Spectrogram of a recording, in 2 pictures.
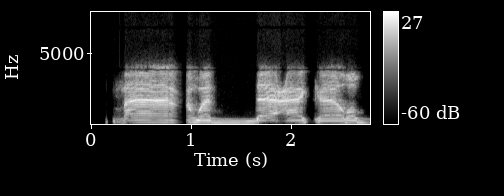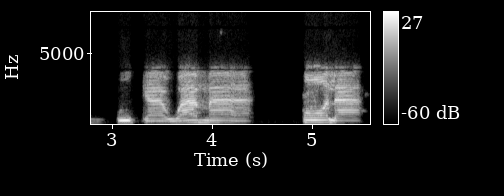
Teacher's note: Ro-nya dibaca tebal. Ro mufakhomah. Ro yang dibaca tebal. Karena dia berharokat fathah.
